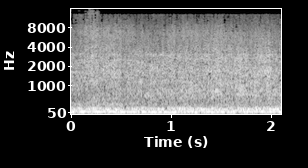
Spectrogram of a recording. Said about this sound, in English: just outside our truck here is a giant cylinder where steam is billowing out at an incredible volume.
